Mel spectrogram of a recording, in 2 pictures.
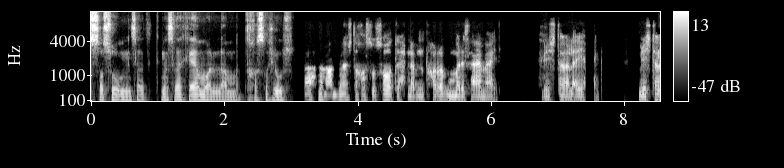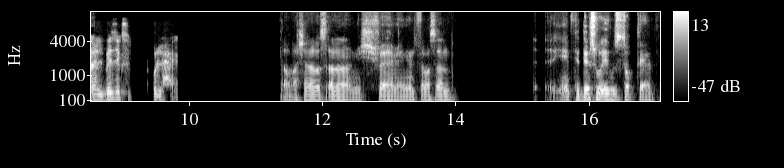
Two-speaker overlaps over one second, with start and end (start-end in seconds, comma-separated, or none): none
